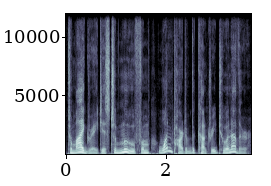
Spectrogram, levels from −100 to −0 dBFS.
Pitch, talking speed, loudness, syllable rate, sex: 150 Hz, 210 wpm, -19 LUFS, 5.4 syllables/s, male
